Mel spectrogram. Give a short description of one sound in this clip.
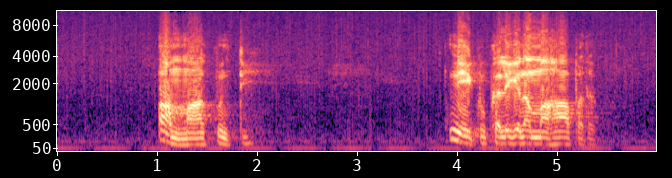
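An elderly man speaks dramatically in a deep, forceful voice.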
